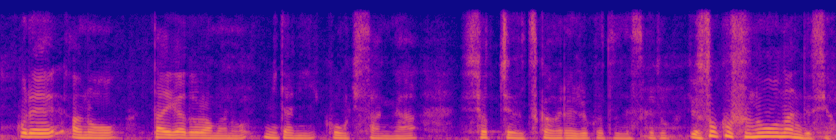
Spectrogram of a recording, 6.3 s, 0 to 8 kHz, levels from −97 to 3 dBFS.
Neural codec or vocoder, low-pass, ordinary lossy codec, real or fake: codec, 16 kHz, 8 kbps, FreqCodec, smaller model; 7.2 kHz; none; fake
